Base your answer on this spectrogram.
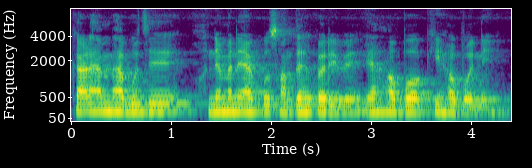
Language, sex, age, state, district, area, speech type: Odia, male, 30-45, Odisha, Koraput, urban, spontaneous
